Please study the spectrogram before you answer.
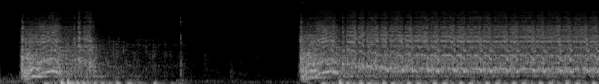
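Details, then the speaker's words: Scag mower with Kawasaki FX691V after carburetor replacement, previously popping and backfiring: not fully warmed up, restarts with a little choke into even steady idle with no backfire. Normal starting and idle. "Yeah, now firing right back up. Let's try it with choke, because I didn't really run it that long. Yeah, just needed a little choking. Sounds good."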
